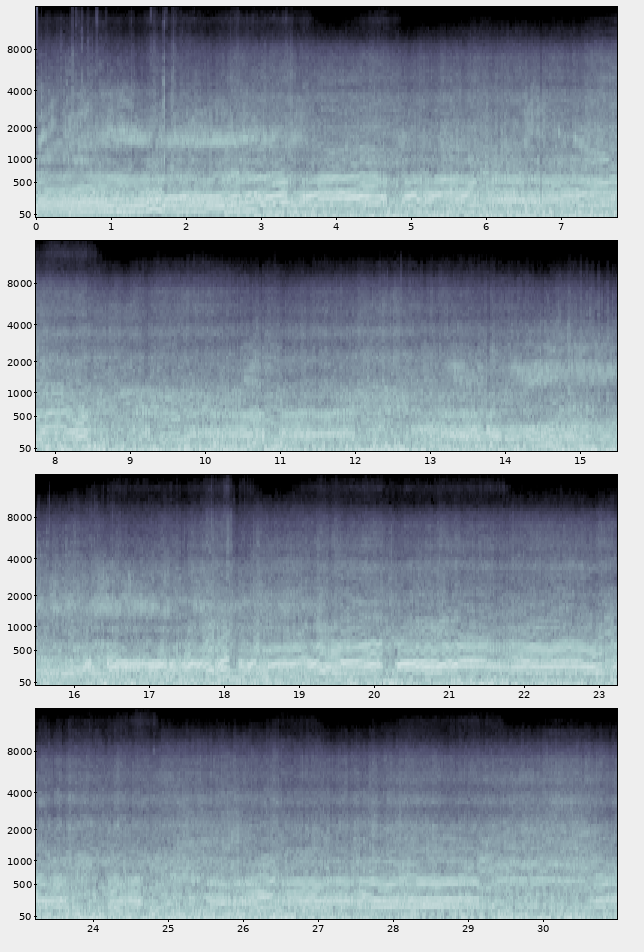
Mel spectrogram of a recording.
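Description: Off-road dirt bike engine ridden hard on a rough trail, its revs rising and falling over and over with the throttle.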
